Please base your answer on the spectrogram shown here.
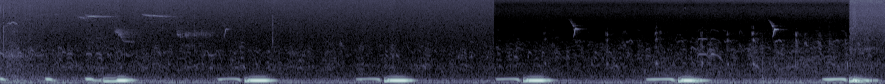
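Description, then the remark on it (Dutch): A Eurasian bittern's booming song: six deep, hollow booms at steady intervals of about two seconds, each low and resonant over quiet background. “gaan we nu nog even één keer luisteren naar de zang van de roerdomp.”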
